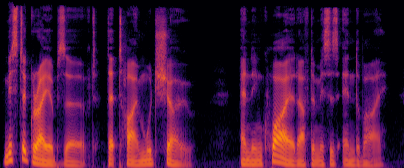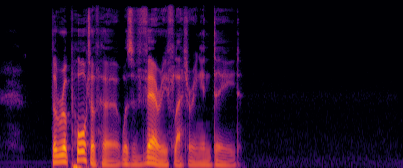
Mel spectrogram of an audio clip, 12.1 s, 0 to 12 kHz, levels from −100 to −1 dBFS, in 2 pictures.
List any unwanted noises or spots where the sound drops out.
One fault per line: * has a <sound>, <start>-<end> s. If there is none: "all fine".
all fine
